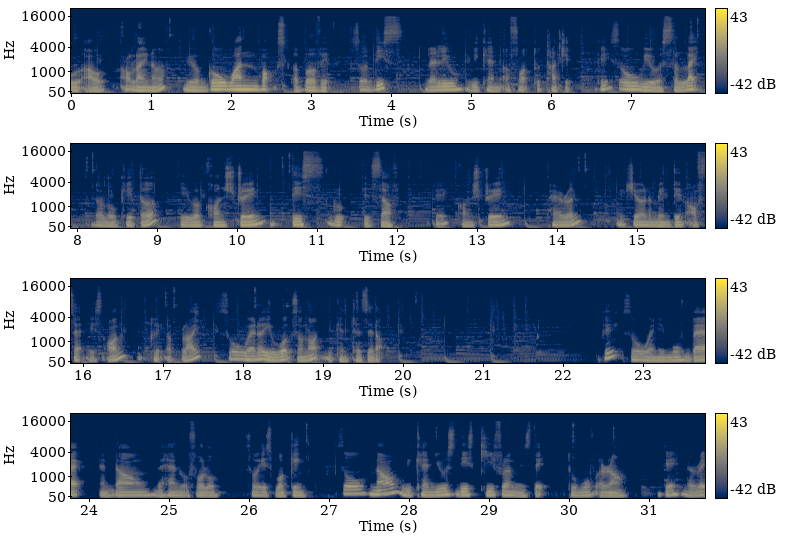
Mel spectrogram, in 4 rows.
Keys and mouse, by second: 0.4 f, 0.5 click, 3.5 click, 5.6 w, 10.5 ctrl+click, 12.3 click, 14.3 click, 18.2 alt+right click, 19.3 click, 19.8 w, 20.0 click, 26.9 ctrl+z, 27.0 click, 27.4 w, 28.2 click, 30.5 click.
